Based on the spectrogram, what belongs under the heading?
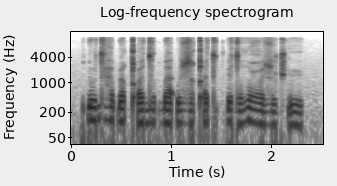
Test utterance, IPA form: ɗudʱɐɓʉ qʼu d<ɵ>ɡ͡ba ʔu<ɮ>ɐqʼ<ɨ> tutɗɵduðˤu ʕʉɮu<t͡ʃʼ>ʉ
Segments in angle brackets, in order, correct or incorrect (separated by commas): incorrect, correct, correct, correct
